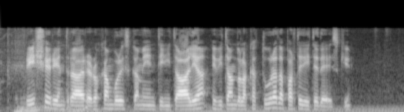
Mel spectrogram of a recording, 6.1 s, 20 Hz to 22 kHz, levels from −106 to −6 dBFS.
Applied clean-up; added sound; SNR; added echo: none; Accelerating, revving, vroom; 18 dB; none.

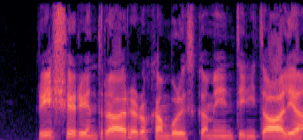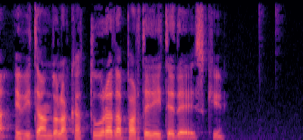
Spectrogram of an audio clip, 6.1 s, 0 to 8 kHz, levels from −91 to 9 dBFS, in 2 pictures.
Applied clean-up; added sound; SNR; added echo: none; none; none; none.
